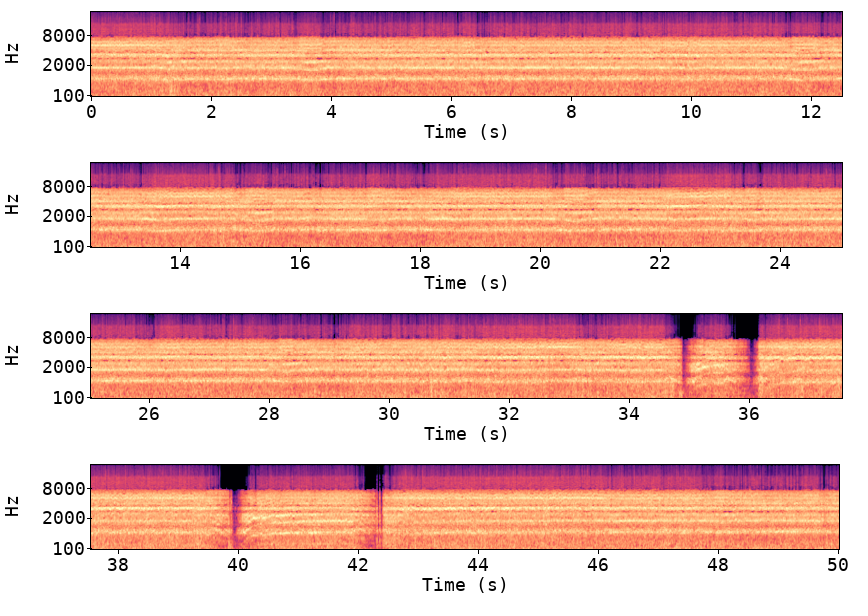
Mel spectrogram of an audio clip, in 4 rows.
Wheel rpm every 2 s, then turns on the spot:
230, 230, 230, 230, 230, 230, 230, 220, 230, 230, 230, 230, 230, 230, 230, 230, 220, 130, 150, 170, 160, 140, 210, 230, 230.
none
